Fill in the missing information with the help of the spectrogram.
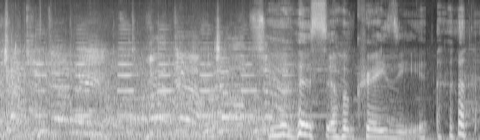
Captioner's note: crowd cheers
